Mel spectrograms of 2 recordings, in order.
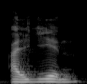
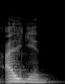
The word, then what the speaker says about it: alguien: It's like a Spanish speaker would never stress the second syllable. Yeah. We stress the first one, alguien. Yeah. And you said alguien. That's a Portuguese thing to do.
